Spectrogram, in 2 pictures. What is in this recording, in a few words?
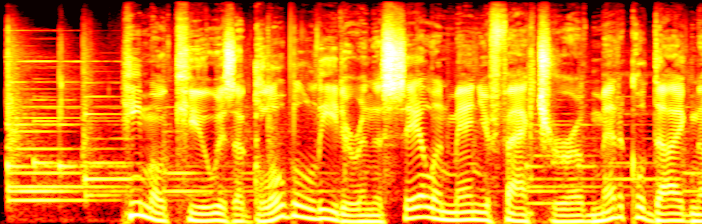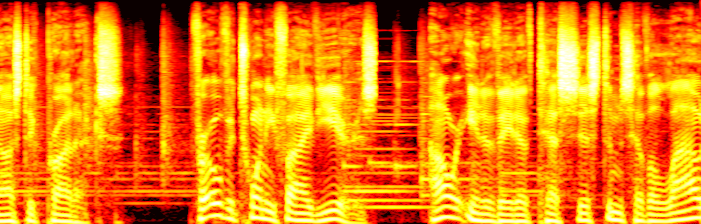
narration; hemacue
